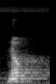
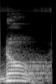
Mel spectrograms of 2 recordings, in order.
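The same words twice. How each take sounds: First: Said in the usual way. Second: NO pitched high and pushed harder; firm, emphatic no. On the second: A narrator's reading. Akalya refuses Pramod after his reassurance, emphatically. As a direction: press hard on NO, higher and drawn firm. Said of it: "என்றாள் அழுத்தமாக".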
